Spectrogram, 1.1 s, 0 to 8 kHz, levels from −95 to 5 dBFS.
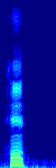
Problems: low volume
